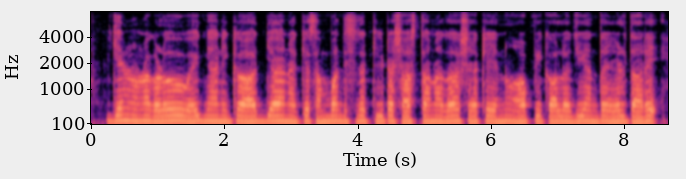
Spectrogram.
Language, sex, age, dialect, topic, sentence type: Kannada, male, 25-30, Coastal/Dakshin, agriculture, statement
